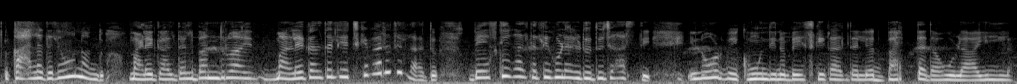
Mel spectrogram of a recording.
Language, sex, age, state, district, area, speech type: Kannada, female, 18-30, Karnataka, Dakshina Kannada, urban, spontaneous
